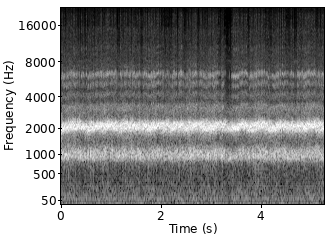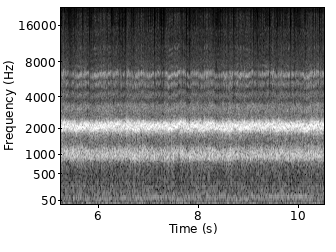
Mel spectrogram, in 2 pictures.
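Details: Frogs calling in a dense, unbroken chorus: a steady, buzzing trill held throughout with no pauses, sounding like many callers overlapping at once, with no other clear sounds.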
